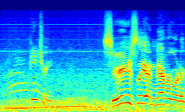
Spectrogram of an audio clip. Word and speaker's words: Pitre: So it's like the dish, Pitre.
